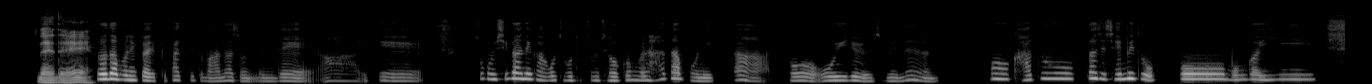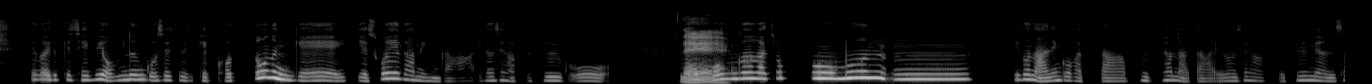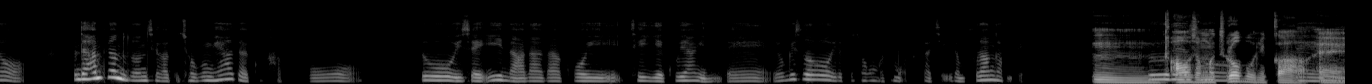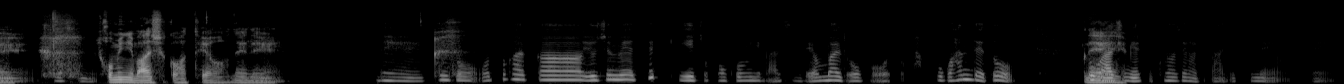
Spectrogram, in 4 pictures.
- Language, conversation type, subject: Korean, advice, 파티에 가면 소외감과 불안이 심해지는데 어떻게 하면 좋을까요?
- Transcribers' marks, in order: teeth sucking; other background noise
